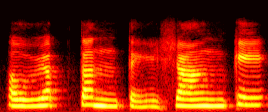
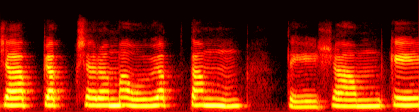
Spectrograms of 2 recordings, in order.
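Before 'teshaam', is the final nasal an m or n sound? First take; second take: n; m. First: The nasal before 'teshaam' is an n sound. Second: The nasal before 'teshaam' is an m sound. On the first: "आता मन येईल. कारण तो मी सतत fast म्हणतो, म्हणजे जोडून म्हणतोय" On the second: "अनुस्वारा सगळे रिप्लेस करीन मी म अर्ध्या म नी"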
